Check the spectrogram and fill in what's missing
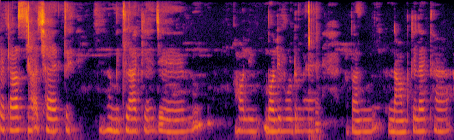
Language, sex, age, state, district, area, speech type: Maithili, female, 45-60, Bihar, Madhubani, rural, spontaneous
